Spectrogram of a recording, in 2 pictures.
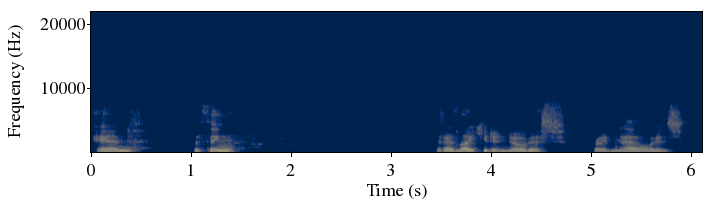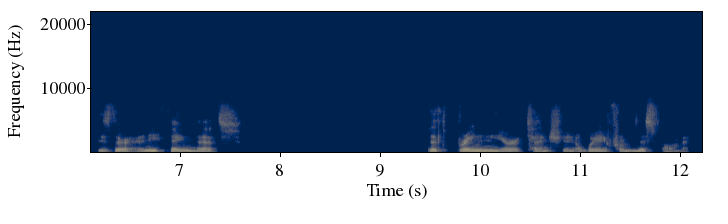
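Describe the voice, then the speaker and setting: A man with a husky voice leads a guided meditation as a coach, speaking gently and conversationally, unhurried and halting, with long pauses. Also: fairly low pitch. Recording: dull, boxy, roomy lo-fi sound.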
